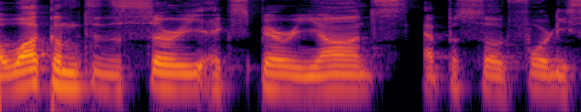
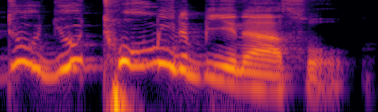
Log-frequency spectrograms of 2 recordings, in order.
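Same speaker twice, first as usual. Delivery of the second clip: much higher, whiny protest; high, nasal-free kid whine; whiny younger self; 4 dB louder than usual. Retold or imitated. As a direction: whine it like a confused thirteen-year-old. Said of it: "And I was like".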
